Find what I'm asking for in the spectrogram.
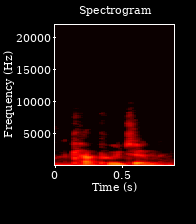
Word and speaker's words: capuchin: It's all about the chin. – Capuchin. Yeah. No, it's about the shin. Capuchin.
